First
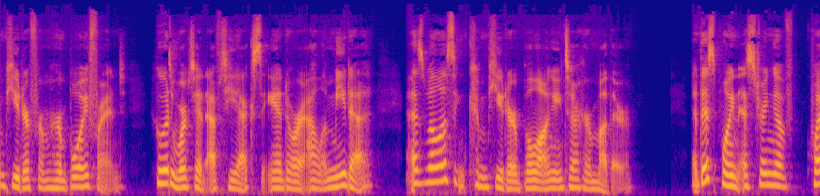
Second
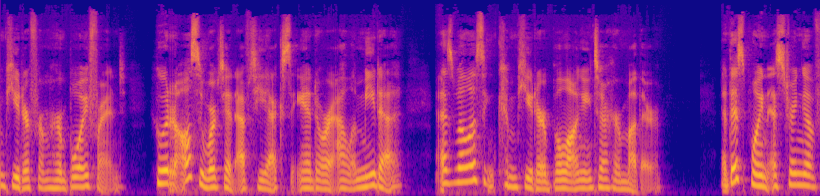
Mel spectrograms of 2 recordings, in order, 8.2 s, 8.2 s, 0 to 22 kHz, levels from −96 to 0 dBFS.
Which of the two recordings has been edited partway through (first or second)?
first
